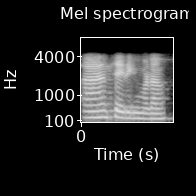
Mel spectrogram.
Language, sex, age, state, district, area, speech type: Tamil, female, 45-60, Tamil Nadu, Salem, urban, conversation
